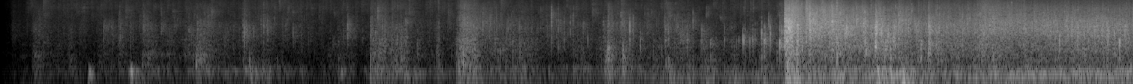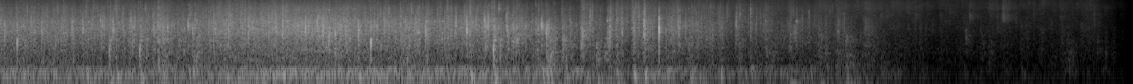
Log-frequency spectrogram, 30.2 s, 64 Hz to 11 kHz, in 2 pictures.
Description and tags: Rockfall in mine
Stereo field recording. While entering a chamber inside an abandoned lead mine, my foot dislodged a rock and started a slide amongst some spoil beneath me. Recording chain Rode NT4>FEL battery pre amp>Zoom H2 line in.
mine, field-recording, rockslide, falling, landslide, tumbling, xy, cavern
